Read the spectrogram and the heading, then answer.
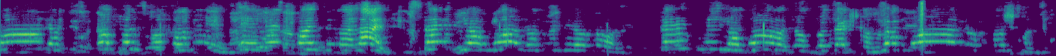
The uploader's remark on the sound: On Telegram LIVE. Sound goes off, jump to next timestamp. Most apologies for the sound. On this day the new Office eMeet 3 was being used. This was supposed to turn the AI (Artificial Intelligence) sound off.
